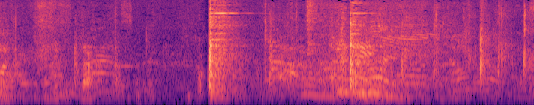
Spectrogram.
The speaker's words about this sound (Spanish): Cruje la madera, suena el martillo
